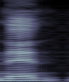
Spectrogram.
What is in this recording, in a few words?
"net2", Taiwanese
